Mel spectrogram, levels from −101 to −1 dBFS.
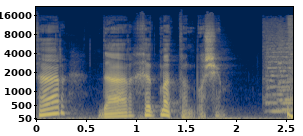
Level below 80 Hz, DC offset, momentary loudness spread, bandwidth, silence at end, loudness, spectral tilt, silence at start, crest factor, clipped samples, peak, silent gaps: -46 dBFS; under 0.1%; 13 LU; 16.5 kHz; 0 s; -27 LUFS; -5 dB/octave; 0 s; 20 dB; under 0.1%; -8 dBFS; none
